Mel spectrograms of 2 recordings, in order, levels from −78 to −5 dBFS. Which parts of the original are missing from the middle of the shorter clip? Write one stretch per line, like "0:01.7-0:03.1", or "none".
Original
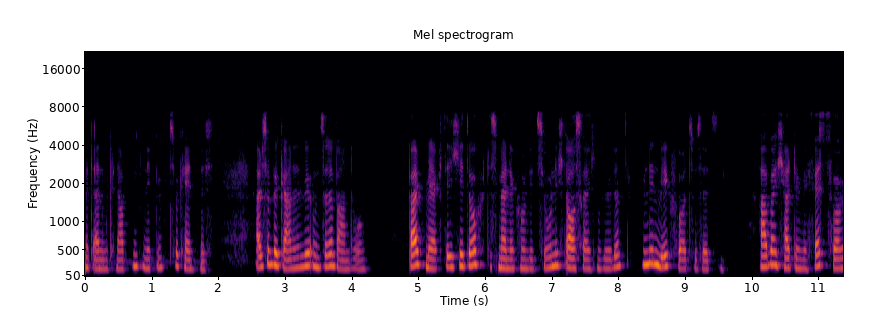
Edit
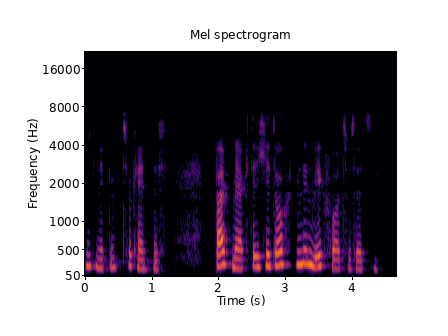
0:02.4-0:04.6
0:06.0-0:08.3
